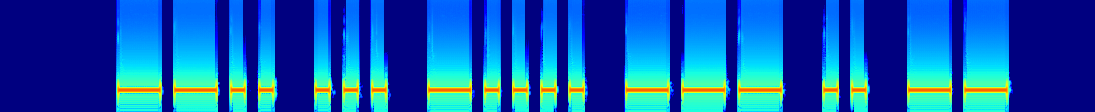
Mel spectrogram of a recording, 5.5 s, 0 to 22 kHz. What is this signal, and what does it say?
Morse code, heard as a keyed tone, about 17 wpm, 700 Hz. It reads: ZS6OIM
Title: DXCC-100 Call Signs - 6 Characters - 17wpm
